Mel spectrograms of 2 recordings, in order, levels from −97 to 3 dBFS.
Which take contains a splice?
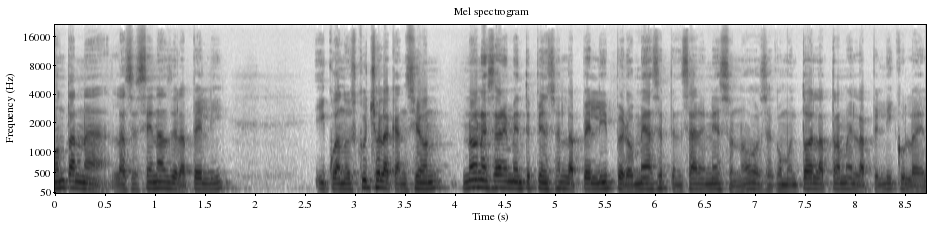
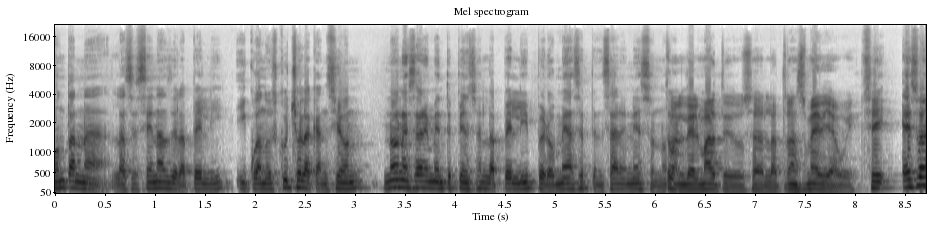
second; 2 cuts; at 1.8 s, 6.1 s

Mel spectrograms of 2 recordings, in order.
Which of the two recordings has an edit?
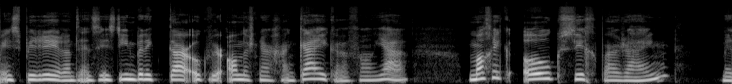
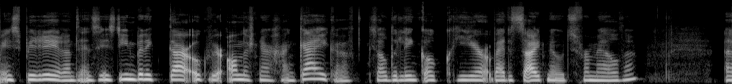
second; 1 cut; at 3.5 s

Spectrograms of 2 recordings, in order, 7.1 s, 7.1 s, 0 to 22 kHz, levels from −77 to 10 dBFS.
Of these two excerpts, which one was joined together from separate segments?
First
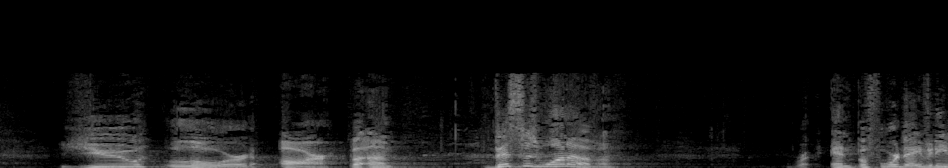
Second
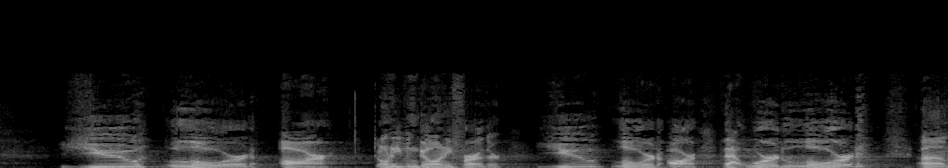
first; 2 cuts; at 2.6 s, 6.1 s

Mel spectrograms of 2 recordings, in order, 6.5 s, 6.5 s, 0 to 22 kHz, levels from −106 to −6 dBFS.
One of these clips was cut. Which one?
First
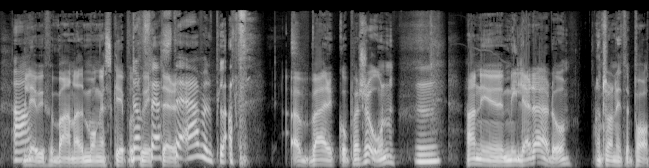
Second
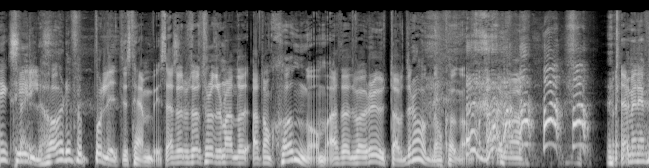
first; 2 cuts; at 2.9 s, 4.5 s

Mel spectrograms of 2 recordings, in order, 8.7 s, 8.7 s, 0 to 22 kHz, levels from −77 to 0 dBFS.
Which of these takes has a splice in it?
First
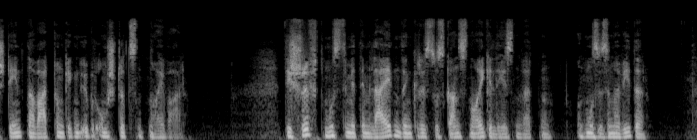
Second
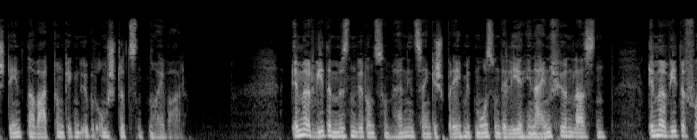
second; 1 cut; at 3.5 s

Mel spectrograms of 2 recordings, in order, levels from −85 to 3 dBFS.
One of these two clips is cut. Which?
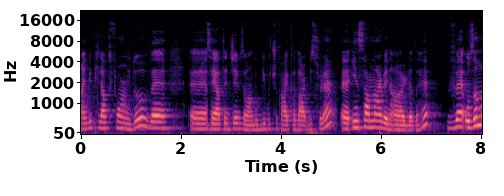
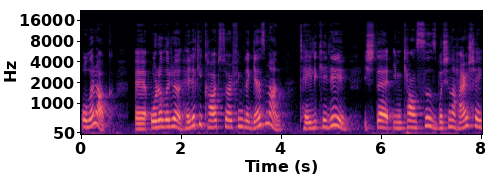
first; 2 cuts; at 2.5 s, 5.1 s

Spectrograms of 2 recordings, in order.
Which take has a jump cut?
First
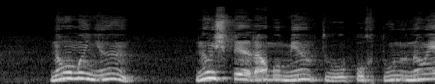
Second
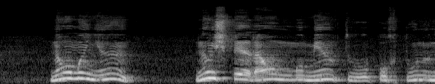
first; 1 cut; at 2.7 s

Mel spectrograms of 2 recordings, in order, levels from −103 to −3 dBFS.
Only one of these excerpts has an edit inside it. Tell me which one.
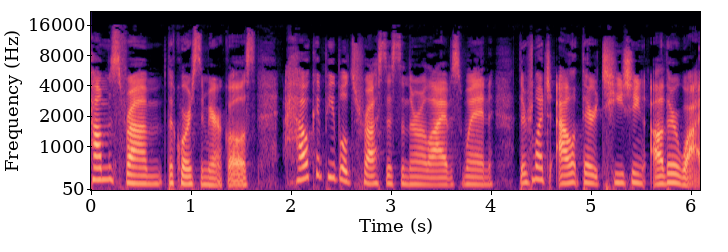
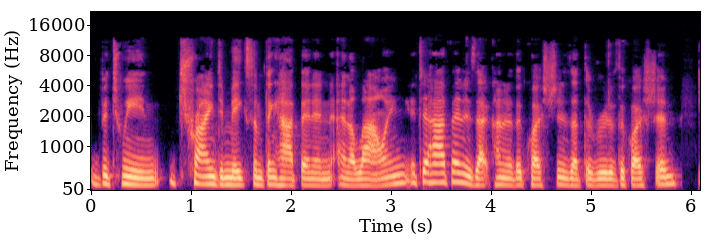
first; 2 cuts; at 1.9 s, 4.4 s

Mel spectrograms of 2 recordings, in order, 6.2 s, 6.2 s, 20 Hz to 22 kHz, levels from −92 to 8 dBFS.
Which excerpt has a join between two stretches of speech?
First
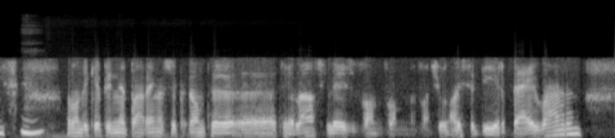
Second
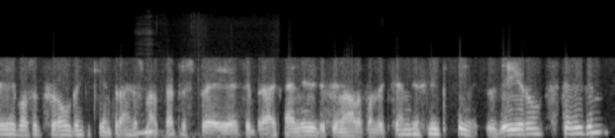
second; 1 cut; at 2.8 s

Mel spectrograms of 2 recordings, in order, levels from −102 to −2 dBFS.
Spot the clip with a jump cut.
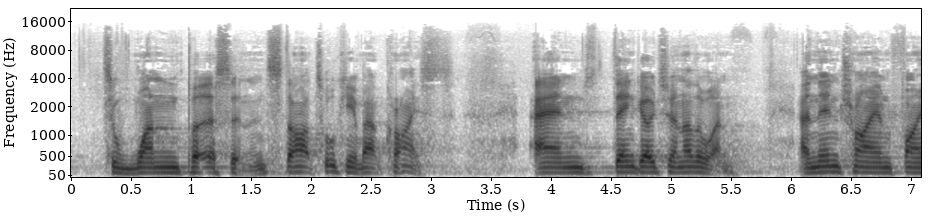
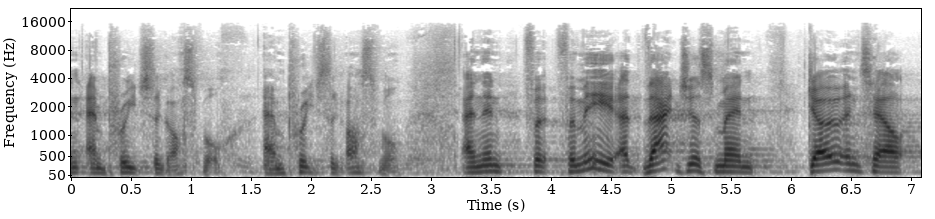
second; 1 cut; at 4.7 s

